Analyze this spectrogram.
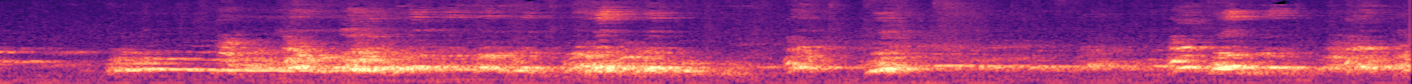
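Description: A dog whining in long, drawn-out whines, about three in a row with short breaks between them.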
